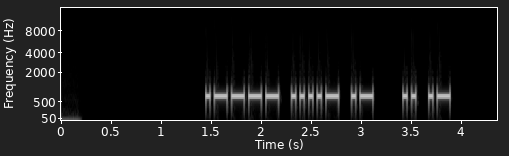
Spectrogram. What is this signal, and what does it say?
Morse code, heard as a keyed tone, about 28 wpm, 700 Hz. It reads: 14A IA
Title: Field Day Exchanges Encore - 28wpm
